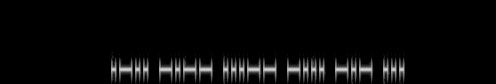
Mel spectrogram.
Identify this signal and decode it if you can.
Morse code, heard as a keyed tone, about 32 wpm, 700 Hz. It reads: LY3BKS
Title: DXCC-100 Call Signs - 6 Characters - Repeated 3x - 30wpm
